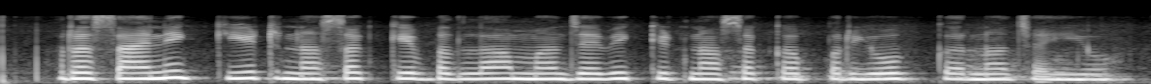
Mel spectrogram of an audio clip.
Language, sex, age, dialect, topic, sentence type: Maithili, female, 18-24, Angika, agriculture, statement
